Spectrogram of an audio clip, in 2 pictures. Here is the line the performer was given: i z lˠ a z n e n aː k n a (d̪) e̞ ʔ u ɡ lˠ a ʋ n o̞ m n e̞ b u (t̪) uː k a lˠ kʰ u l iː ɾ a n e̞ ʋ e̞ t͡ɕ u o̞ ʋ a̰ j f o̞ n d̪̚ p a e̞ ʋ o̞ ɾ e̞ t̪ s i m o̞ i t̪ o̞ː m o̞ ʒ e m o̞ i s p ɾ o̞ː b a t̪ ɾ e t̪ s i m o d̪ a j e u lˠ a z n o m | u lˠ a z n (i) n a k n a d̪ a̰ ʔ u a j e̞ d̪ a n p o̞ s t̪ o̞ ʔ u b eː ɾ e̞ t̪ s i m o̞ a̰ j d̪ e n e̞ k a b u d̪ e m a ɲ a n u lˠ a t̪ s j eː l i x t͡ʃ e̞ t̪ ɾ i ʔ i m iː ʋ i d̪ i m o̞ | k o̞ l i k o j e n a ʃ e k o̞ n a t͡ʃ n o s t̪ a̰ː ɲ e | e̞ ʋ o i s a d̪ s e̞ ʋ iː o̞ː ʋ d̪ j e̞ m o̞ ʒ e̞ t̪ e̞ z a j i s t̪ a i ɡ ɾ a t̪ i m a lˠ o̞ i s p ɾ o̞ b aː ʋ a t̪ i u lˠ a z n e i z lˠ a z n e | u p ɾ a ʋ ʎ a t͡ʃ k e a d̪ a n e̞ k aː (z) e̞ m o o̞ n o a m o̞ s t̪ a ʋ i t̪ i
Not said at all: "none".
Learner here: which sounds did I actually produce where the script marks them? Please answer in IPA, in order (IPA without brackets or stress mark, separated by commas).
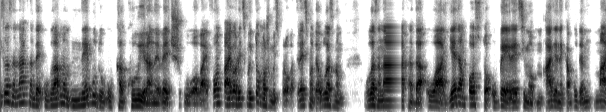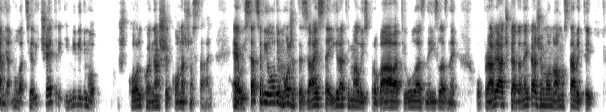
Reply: d̪, d̪, a, ʒ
